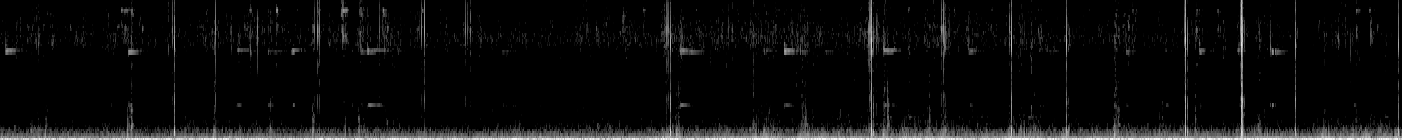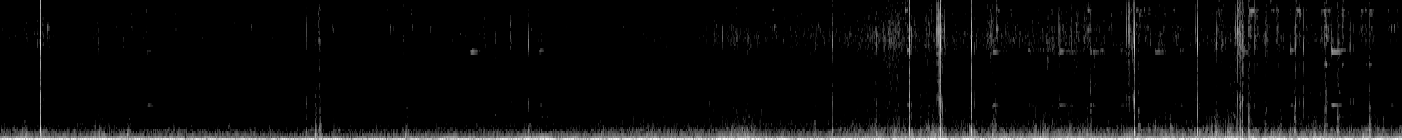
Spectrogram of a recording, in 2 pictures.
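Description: Car driving slowly over a rough gravel road, heard from inside the cabin: a continuous low rumble with frequent sharp clicks and rattles.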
